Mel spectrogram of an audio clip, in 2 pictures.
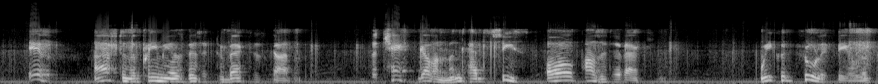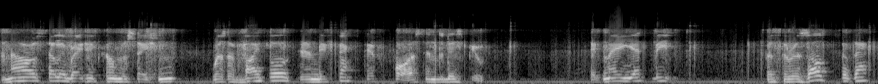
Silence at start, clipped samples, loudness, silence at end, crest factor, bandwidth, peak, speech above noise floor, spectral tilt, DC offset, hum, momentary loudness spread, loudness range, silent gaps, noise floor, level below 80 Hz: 0 s; under 0.1%; -17 LUFS; 0 s; 16 dB; 12 kHz; -2 dBFS; 24 dB; -6 dB/octave; under 0.1%; none; 17 LU; 4 LU; none; -41 dBFS; -48 dBFS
